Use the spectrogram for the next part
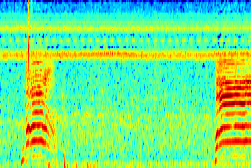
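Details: Village goats grazing on wild grass in open fields; two short, wavering bleats at the start and end, with a click and faint background hum between them.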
